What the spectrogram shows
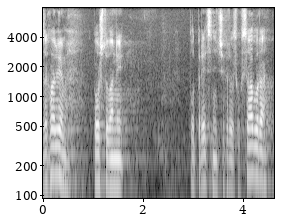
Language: Croatian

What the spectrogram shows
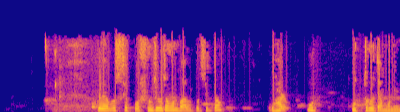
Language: Bangla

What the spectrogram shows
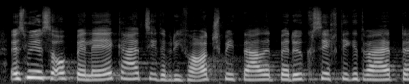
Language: Swiss German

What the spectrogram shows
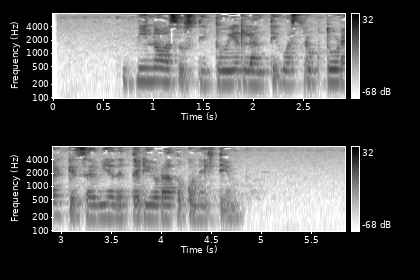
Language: Spanish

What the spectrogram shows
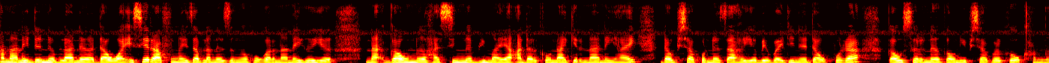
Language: Bodo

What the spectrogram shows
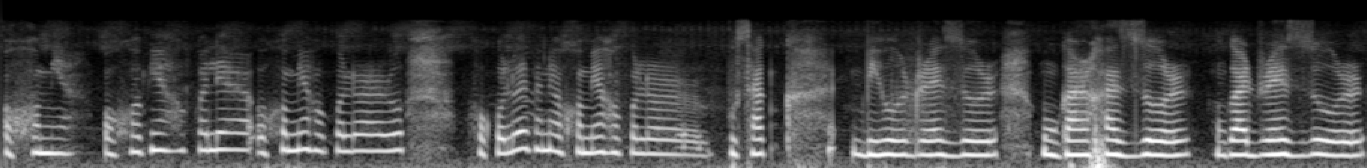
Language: Assamese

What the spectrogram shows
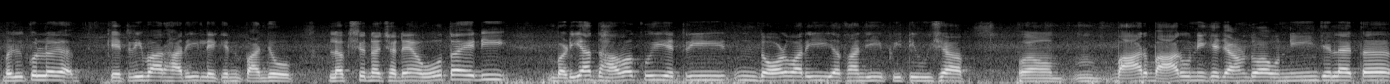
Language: Sindhi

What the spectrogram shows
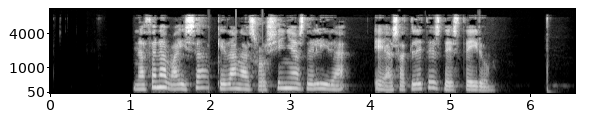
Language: Galician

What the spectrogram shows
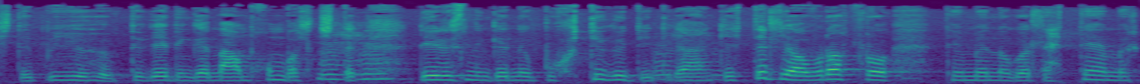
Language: Arabic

